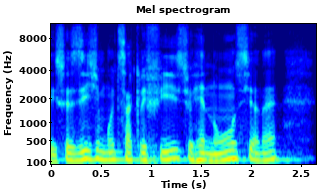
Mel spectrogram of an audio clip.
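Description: Over a very clean, silent background, a man talks at a moderate pace with a medium pitch, a somewhat breathy sound and fairly even intonation. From Brazil, Paraíba (Campina Grande). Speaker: pastor and university professor. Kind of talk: interview, personal testimony.

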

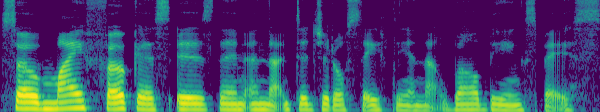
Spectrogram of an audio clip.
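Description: A woman's very deep, low voice with a dark, mellow tone, on a very clean recording with a silent background. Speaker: digital safety advocate, former programmer. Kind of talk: interview conversation. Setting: radio studio.

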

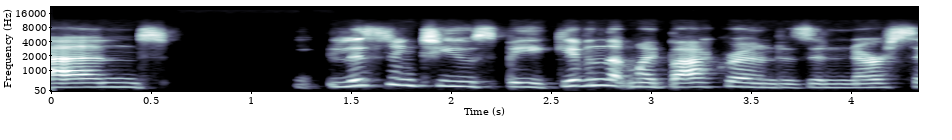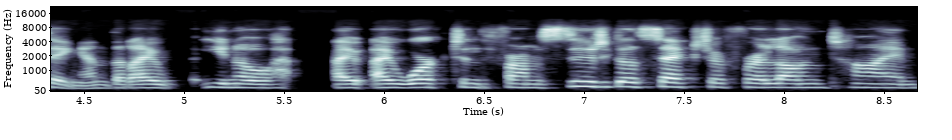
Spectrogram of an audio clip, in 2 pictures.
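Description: In an Irish accent, a woman speaks at a medium pitch with ordinary pitch variation against a quiet background. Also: moderate pace. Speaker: podcast host and coach. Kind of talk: scripted intro; interview.

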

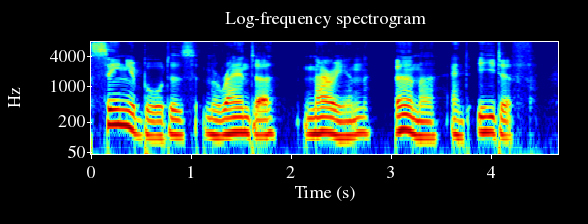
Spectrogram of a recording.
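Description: With an Australian accent, a man talks at a medium pitch and fairly even intonation in a very clean recording with a silent background. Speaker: podcast co-host. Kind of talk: casual chat. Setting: home studio.

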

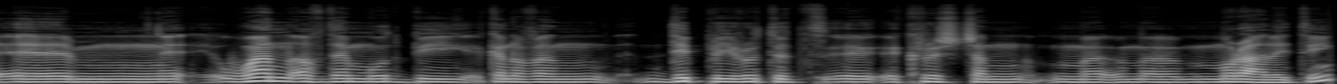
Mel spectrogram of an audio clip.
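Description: A man talks very slowly with a Polish accent. His medium-pitched voice stays flat and monotone. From Poland. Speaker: podcast host. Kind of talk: interview. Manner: halting, many repetitions.

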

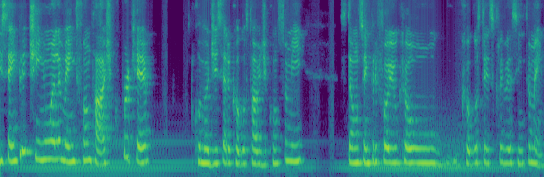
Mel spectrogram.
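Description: Speaking very fast, a woman keeps her high pitch in a monotone, flat intonation. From Campinas, interior of São Paulo state, Brazil. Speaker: writer, translator and editor. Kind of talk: casual interview chat.

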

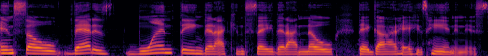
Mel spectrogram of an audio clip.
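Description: A woman with an American accent, her pitch fairly low, with ordinary pitch variation and a very slow pace. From Augusta, Georgia, US South. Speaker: podcast host, fashion stylist. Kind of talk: casual solo monologue. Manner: animated.

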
